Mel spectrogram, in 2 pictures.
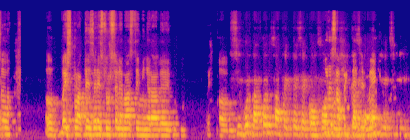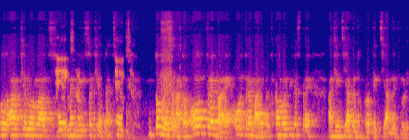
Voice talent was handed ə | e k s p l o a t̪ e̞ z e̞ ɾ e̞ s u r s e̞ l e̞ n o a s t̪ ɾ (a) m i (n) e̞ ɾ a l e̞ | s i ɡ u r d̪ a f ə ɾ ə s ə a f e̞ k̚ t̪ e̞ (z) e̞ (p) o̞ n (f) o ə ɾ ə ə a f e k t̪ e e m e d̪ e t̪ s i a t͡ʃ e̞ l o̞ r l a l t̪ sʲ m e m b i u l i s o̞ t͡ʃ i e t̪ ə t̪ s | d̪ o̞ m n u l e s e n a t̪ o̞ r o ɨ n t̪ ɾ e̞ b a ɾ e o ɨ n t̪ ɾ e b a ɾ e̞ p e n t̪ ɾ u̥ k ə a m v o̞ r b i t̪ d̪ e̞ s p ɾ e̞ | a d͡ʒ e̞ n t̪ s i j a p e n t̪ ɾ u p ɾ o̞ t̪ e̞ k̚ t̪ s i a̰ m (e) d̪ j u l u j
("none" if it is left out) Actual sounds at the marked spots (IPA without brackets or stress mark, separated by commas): e, n, z, k, f, e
